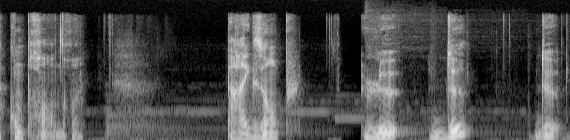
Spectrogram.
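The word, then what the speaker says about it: deux: Par exemple, le 2 de 1 2 3, il y a un x à la fin qu'on ne prononce pas.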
